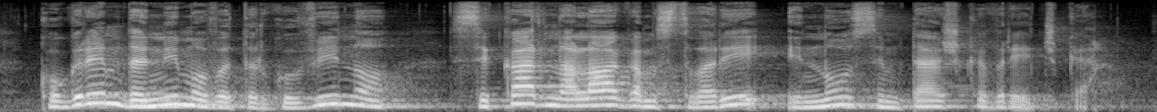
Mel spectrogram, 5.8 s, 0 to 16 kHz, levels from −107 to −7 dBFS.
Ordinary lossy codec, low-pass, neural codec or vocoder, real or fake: none; 14.4 kHz; none; real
